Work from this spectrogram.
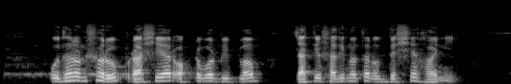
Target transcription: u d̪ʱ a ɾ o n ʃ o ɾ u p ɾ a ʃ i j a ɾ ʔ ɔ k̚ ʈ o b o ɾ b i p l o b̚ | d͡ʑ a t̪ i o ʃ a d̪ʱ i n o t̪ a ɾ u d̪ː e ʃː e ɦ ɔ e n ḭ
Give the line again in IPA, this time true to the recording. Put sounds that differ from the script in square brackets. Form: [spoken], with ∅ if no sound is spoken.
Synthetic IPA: u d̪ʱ a ɾ o n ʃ o ɾ u p ɾ a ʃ i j a ɾ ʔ ɔ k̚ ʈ o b o ɾ b i p l o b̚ | d͡ʑ a t̪ i o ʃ a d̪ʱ i n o t̪ a ɾ u d̪ː e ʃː e ɦ ɔ e n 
